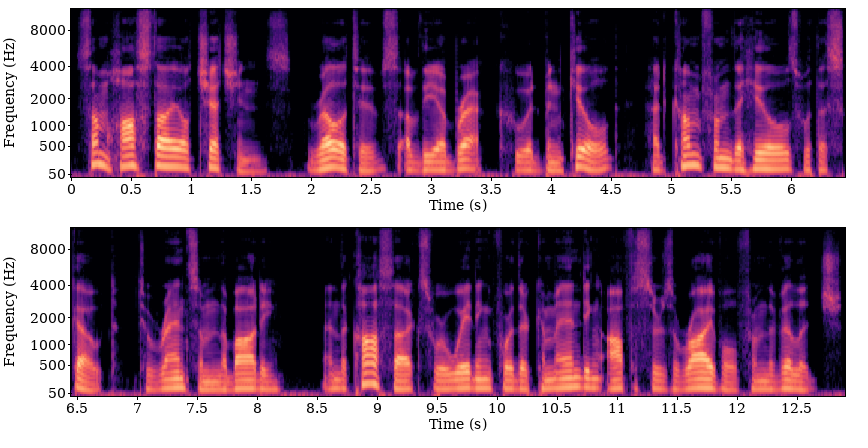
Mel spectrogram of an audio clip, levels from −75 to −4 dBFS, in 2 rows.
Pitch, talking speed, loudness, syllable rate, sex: 115 Hz, 165 wpm, -19 LUFS, 4.9 syllables/s, male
